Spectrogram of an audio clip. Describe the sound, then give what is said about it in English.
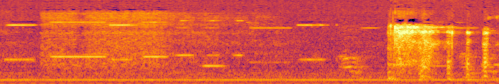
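A melodic chime of clocks, a sequence of clear bell-like notes ringing out over a few seconds, followed by a brief burst of louder, brighter sound near the end. “that music? Whose is that? What is that, music, from? Connie? It's your clocks.”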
